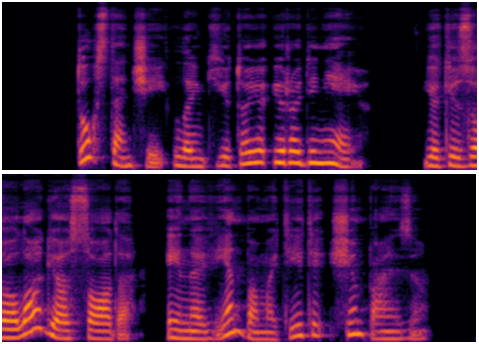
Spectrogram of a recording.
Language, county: Lithuanian, Vilnius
